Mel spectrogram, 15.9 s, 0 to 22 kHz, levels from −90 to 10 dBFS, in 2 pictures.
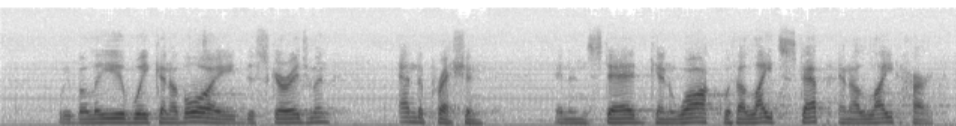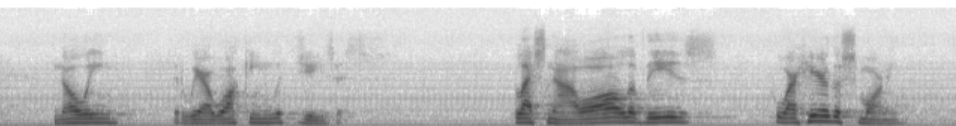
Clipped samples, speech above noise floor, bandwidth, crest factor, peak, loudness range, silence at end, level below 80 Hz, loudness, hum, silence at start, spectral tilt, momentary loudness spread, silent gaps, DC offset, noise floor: under 0.1%; 25 dB; 17 kHz; 18 dB; -6 dBFS; 5 LU; 0 s; -46 dBFS; -22 LUFS; none; 0.1 s; -8 dB/octave; 14 LU; none; under 0.1%; -47 dBFS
